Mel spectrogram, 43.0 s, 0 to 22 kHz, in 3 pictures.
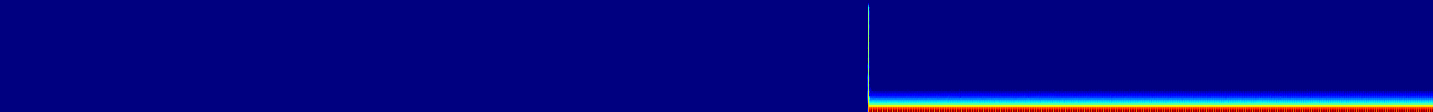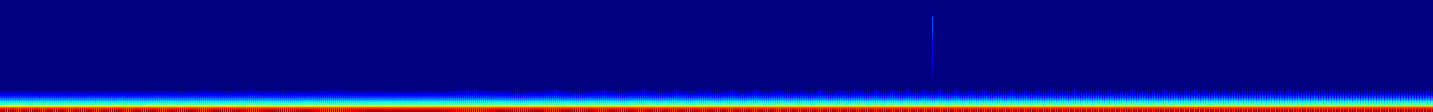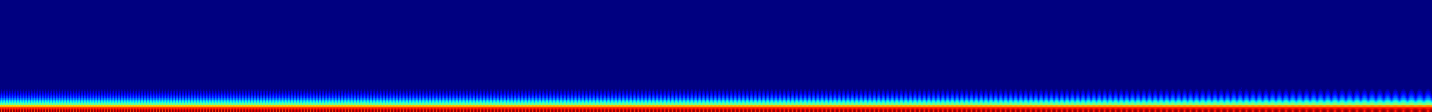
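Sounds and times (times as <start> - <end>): very low sine test tone: 8.7 - 42.9.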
